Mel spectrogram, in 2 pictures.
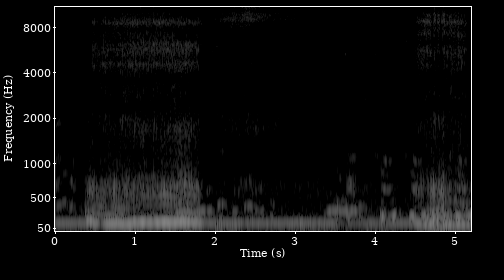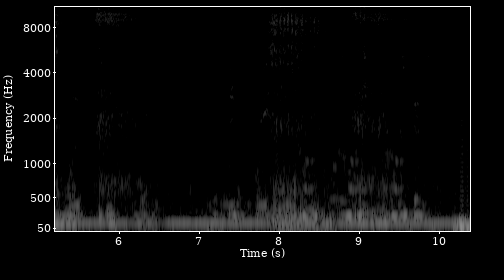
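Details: Sleeping dog snoring with eyes open: rough, rattling snores on each breath, with a steady hum in the background.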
